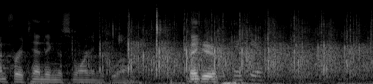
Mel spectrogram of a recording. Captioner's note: audience clapping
